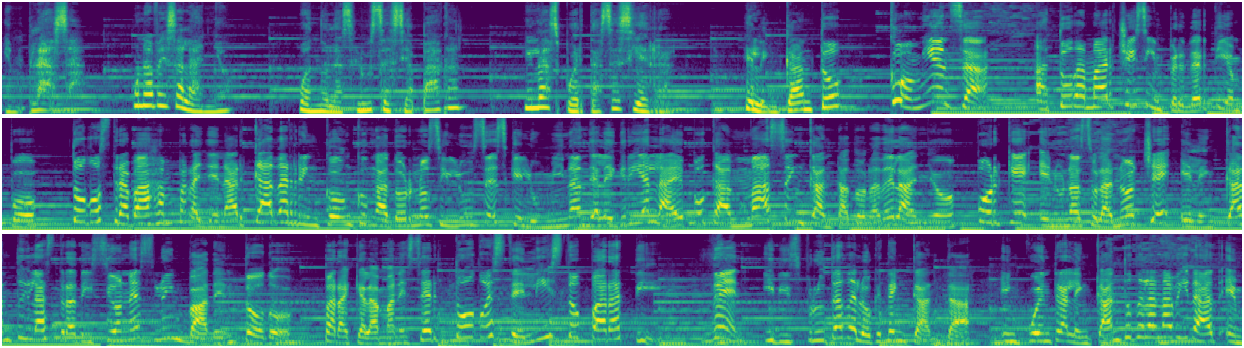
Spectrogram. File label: spanish puerto rican narration; professional bilingual (English and Spanish) voice actor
